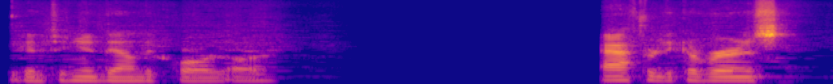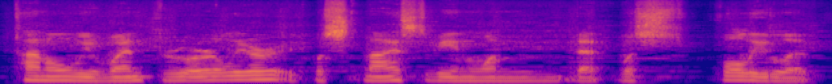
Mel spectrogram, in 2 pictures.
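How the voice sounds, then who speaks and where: Streaming a visual novel, a man from the Philippines reads its story aloud and mutters reactions in between, speaking at medium pitch with a flat delivery and normal speed. The low-quality recording has game music underneath.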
